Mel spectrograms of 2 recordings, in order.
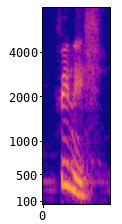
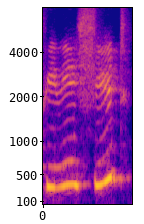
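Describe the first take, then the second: First: The ending is a short t sound. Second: The ending is an extra id syllable. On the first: The speaker calls it right. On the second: The speaker calls it wrong.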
